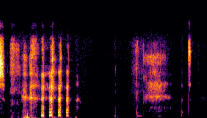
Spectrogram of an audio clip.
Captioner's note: laughs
